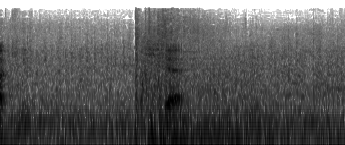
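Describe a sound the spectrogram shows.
A shell explodes nearby with a sharp blast.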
